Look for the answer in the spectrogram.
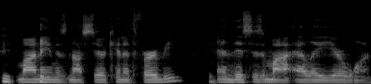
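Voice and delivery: ordinary delivery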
